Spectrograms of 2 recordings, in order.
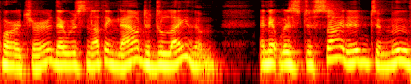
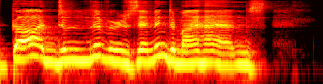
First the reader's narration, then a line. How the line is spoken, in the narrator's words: he cried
